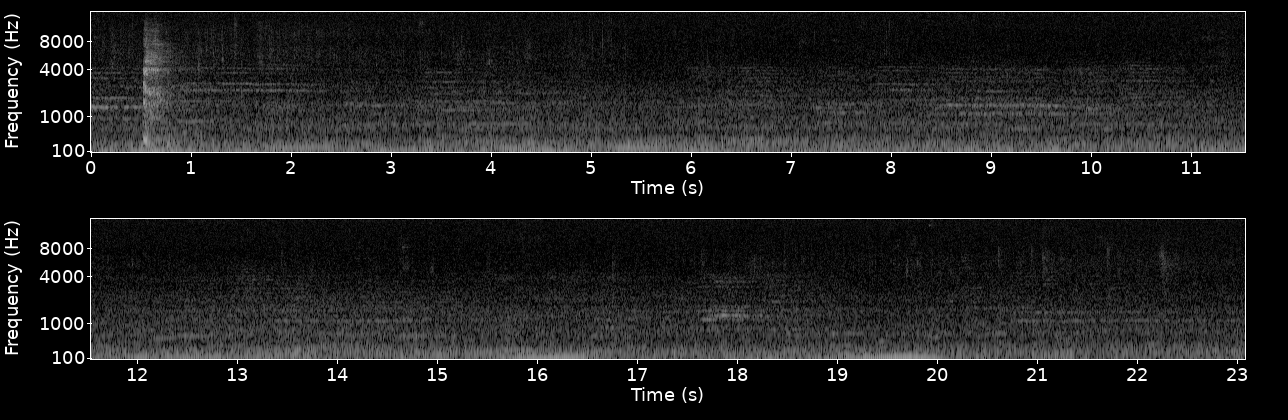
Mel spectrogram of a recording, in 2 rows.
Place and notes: Ulica slovenske osamosvojitve, Maribor, Slovenia - corners for one minute
one minute for this corner: Ulica slovenske osamosvojitve
22 August 2012, 22:32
